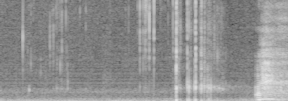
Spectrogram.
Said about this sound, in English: Maybe you crunch, can hear crunch. My chewing. Yeah, crunch, yeah. crunch. Mm, here's the crunch of an almond. Get ready.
